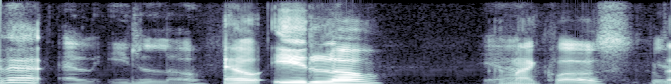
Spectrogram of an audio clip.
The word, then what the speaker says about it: El Idolo: El Idolo.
